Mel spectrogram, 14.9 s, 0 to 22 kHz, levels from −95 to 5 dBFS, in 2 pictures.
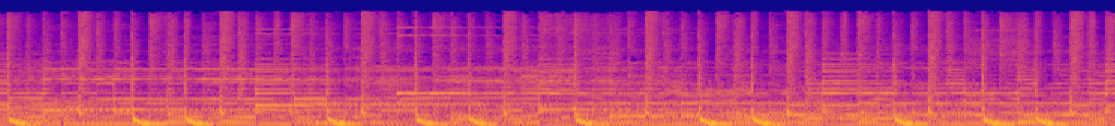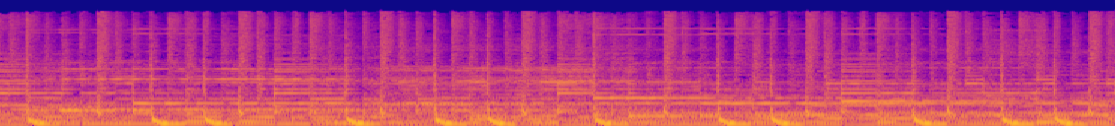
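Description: One short fault in this audio: a bit error spike at 12.69 s, a lone sample jumping to about -31 dBFS from a flipped bit, giving one sharp tick.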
